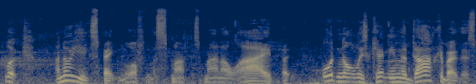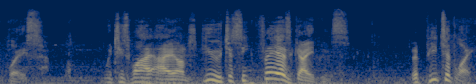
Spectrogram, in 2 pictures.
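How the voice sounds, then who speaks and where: An actor playing a witty, chatty old sage in a video game, with a Scottish accent and a wry, sardonic manner. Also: male voice, medium pitch, wildly swooping pitch, normal speed, background noise. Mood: wry, exasperated. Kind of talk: cinematic video game acting.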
